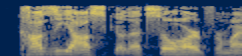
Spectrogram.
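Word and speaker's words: Kosciuszko: In Australia, I cannot pronounce that name. It's a Polish name. Yeah. Kaziosco. Kaziosco.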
